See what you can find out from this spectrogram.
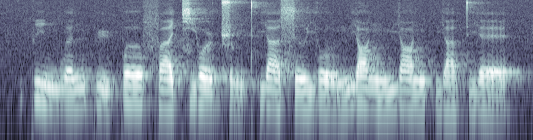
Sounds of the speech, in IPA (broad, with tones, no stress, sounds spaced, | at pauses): p i˥˨ m w ə˨˦ n p y̰˨˩ p ɤ˦ f ä˨˦ t͡ɕ j o˥˨ ʊ̯ ʈ͡ʂ ʊ̰˨˩ ŋ t̪ʰ j ä˥˨ s ɹ̩˨˦ j o̰˨˩ ʊ̯ n̪ j ɑ˥˨ ŋ m j ɑ˥˨ ŋ p j ä˩ t̪ j ɛ̰˨˩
